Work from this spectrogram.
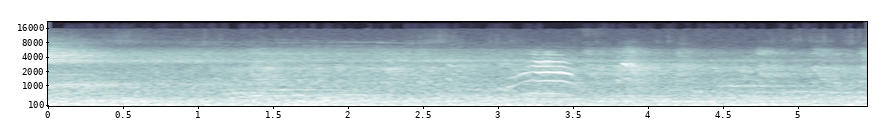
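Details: Domestic cat giving a single soft, short meow, an arched harmonic call rising then falling, midway through an otherwise quiet stretch with steady low background hum.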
